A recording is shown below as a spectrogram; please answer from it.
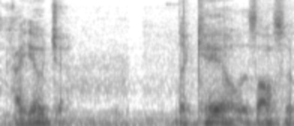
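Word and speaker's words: Chioggia: Last week I pronounced the beets chayoga, but it's actually pronounced Kyoja.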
